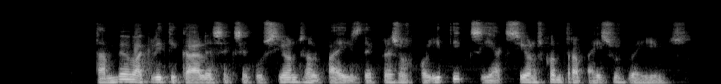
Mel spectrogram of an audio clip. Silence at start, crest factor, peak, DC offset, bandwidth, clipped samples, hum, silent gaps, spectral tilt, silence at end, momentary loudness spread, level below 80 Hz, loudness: 0.95 s; 20 dB; -2 dBFS; under 0.1%; 8.2 kHz; under 0.1%; none; none; -5.5 dB/octave; 0.35 s; 8 LU; -42 dBFS; -21 LUFS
